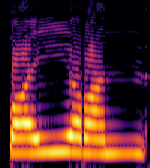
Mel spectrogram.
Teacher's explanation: طا کو بھی ہم بھاری آواز میں ادا کریں گے کیونکہ وہ حروف التفخیم میں سے ہے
